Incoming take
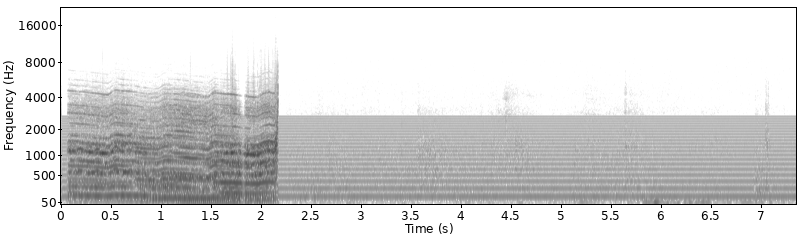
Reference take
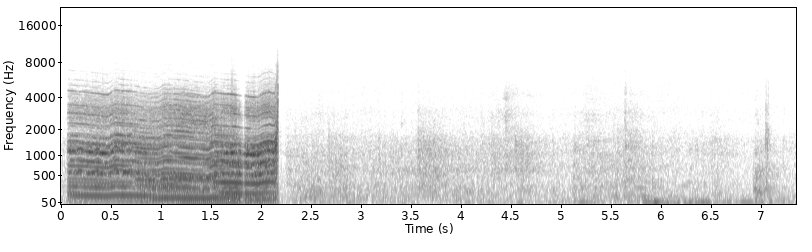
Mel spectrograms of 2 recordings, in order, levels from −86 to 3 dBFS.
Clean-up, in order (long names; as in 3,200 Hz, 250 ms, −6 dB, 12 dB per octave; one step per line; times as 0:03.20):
clipped peaks rebuilt −17 dBFS
hum removal 126.6 Hz, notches 21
